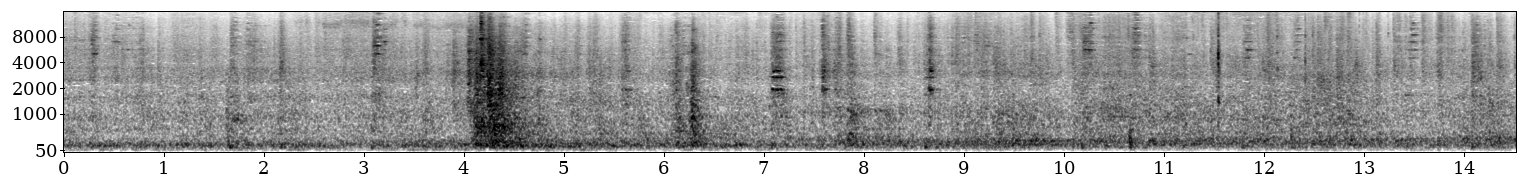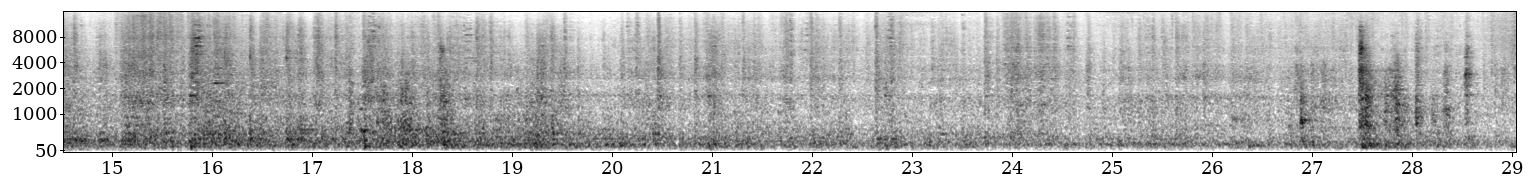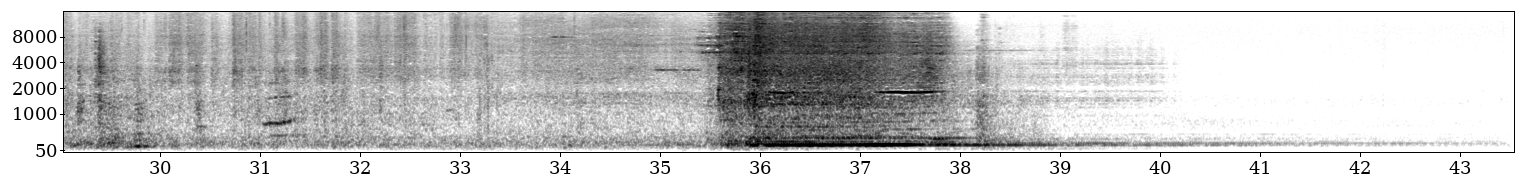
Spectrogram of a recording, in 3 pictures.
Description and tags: Freight train stops
The freight train moves slowly and stops.
ambience, noise, recorder, stops, train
